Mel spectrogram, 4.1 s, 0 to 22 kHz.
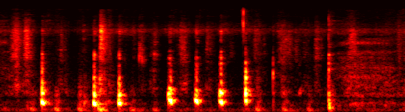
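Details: Chow Chow puppies, 13 days old, from a small kennel in Sweden, sixth litter, indoors: a quick run of short, high squeaks and whimpers, about four per second, uneven, with faint rustling between.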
